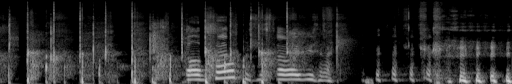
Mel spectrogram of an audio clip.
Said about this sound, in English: So, fellas, shall we just give that dude a quick round of applause, I think.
